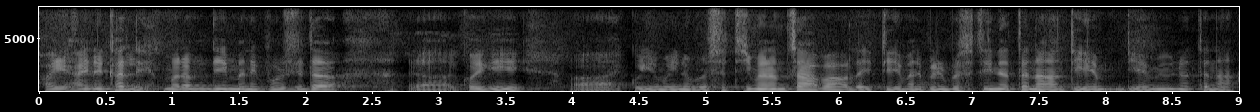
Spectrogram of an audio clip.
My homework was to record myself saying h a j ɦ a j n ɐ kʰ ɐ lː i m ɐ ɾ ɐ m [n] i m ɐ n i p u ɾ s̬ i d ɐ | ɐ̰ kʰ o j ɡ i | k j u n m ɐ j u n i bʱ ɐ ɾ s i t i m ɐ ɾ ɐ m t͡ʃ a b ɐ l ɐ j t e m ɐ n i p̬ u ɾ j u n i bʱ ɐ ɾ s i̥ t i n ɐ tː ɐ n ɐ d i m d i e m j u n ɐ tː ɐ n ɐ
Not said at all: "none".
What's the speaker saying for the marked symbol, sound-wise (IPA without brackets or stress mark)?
d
